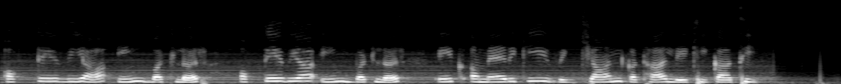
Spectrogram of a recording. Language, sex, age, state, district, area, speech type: Hindi, female, 18-30, Madhya Pradesh, Seoni, urban, read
